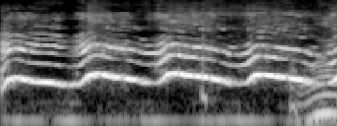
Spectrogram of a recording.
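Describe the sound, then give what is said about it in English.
A human voice imitates a hurt puppy: high, nasal whimpering whines, several wavering rise-and-fall cries strung together almost without pause. “That's like a hurt puppy.”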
